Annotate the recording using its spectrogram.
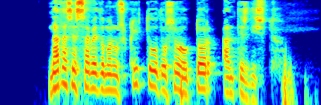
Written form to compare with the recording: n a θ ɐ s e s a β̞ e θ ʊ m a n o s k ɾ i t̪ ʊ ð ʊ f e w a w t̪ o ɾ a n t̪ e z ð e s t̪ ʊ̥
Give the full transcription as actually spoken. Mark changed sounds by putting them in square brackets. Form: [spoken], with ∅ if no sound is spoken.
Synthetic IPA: n a [ð] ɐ s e s a β̞ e [ð] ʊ m a n [u] s k ɾ i t̪ ʊ ð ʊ [s] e w a w t̪ o ɾ a n t̪ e z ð [i] s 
